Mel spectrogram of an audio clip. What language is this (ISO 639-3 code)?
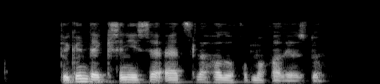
uig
